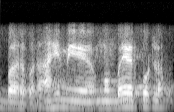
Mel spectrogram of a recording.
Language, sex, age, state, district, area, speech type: Marathi, male, 18-30, Maharashtra, Kolhapur, urban, conversation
